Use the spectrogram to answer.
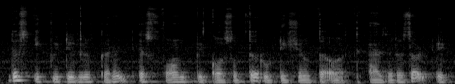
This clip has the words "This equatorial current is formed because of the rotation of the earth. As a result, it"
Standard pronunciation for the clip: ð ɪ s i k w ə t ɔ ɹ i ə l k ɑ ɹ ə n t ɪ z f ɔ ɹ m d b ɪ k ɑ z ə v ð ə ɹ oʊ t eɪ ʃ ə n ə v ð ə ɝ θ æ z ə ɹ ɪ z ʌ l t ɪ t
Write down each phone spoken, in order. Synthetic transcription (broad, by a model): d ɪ s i k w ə t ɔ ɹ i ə l k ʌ ɹ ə n t ɪ z f ɔ ɹ m d b ɪ k ɑ z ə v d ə ɹ oʊ t eɪ ʃ ə n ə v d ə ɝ t æ z ə ɹ ɪ z ʌ l t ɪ t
